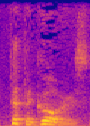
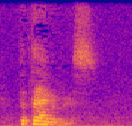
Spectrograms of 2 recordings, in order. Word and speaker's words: Pythagoras: mysteries of numbers and that's is fit the guards or some people who mispronounce his name and say pythagoras he spoke of the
